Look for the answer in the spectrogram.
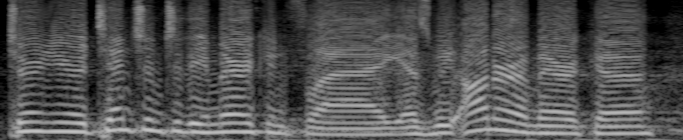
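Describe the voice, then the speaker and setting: A man making formal public address announcements before a college volleyball match, speaking in a measured way. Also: a little high, lively intonation, rough recording.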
